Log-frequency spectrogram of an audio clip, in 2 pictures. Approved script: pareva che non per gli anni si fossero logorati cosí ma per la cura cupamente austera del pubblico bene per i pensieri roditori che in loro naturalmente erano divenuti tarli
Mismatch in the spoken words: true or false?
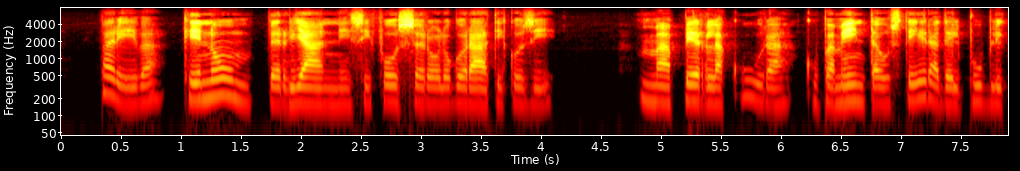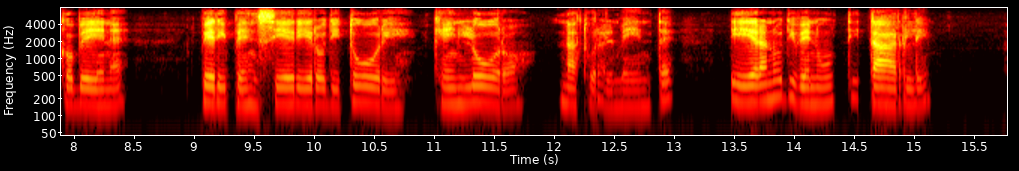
false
